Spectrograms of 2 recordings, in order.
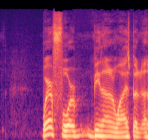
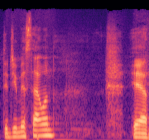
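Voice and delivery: ordinary talk, nothing marked

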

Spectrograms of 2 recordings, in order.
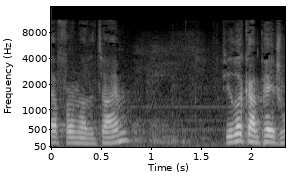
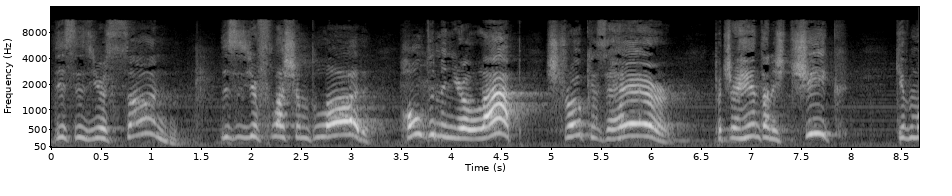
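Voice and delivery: urgent rising appeal; impassioned plea; 7 semitones higher than usual. Acted. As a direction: pitch climbs high, pleading with a mother. Pleading with Hagar to comfort son.

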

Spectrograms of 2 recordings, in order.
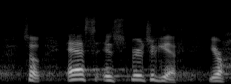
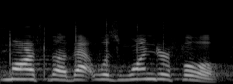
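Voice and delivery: louder and higher on the name, then slow, overdone praise; fake gushing praise; 4 semitones higher, 4 dB louder, slower than usual. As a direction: lay the fake compliment on thick. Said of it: "but we're like".

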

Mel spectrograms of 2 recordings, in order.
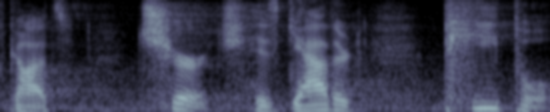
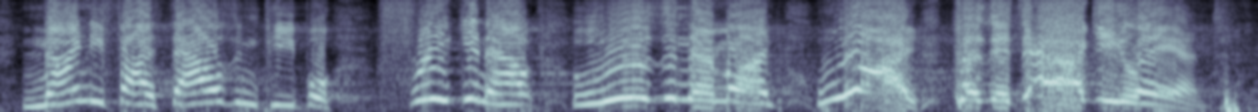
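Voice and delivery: builds higher and louder to a full shout; rising excitement; 13 dB louder than usual. Real, not acted. Preacher reliving the team's entrance, ending in a shout. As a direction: get swept up, like the crowd is roaring. Team running onto the field.

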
